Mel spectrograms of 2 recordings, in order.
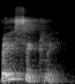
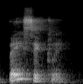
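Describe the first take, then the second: The two takes are said the same way.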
